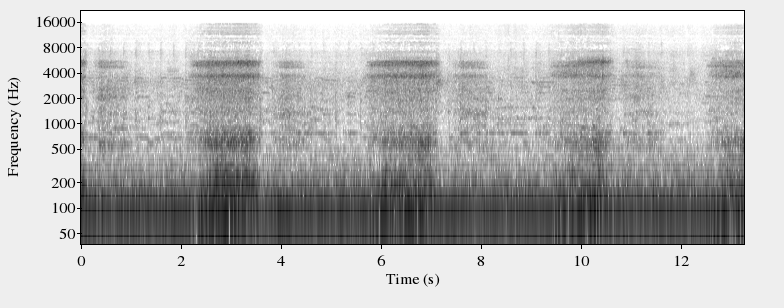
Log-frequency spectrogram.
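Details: Teenage brother heavily snoring while asleep: loud, rough snores every three to four seconds, each with a whistling, hissing tail, over a steady low hum.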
